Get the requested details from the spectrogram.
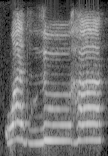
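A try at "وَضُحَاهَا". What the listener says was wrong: Don't prolong the dhamma. That's dhamma. So don't prolong it. Wadhuha. One more thing, the ha. So wadhuha.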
